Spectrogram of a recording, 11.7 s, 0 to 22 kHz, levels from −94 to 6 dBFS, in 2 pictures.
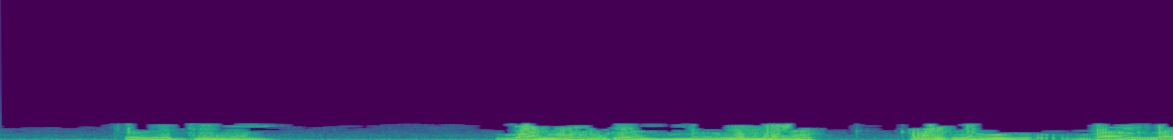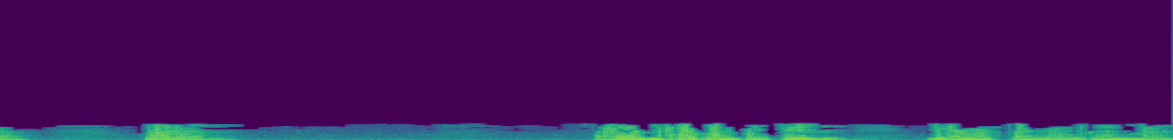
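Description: Heavy MP3 compression runs through the whole speech clip. Nothing survives above 2.5 kHz. The sound is dull, watery and swirling, with smeared attacks. Weak frequency lines flicker from frame to frame. The damage likely points to a very low bitrate, around 8 kbps.

Integer overflow strikes at 2.58 to 4.05 s, 4.57 to 5.04 s, 5.49 to 5.88 s, 6.61 to 6.86 s, 8.89 to 9.89 s and 10.54 to 11.68 s. Peaks exceed the limit by about 6 to 10 dB. Instead of clipping, they wrap to the opposite sign. Each one is a violent, harsh crack.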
